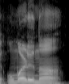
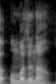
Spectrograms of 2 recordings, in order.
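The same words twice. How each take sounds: First: "उमड़ना" drawn out slowly with retroflex ṛ; slow down on the curled ṛ of "उमड़ना"; corrected flap. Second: "उमरना" with a plain r; wrong r sound. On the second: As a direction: say "उमरना" with tapped r, not flap ṛ. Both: Shown as a demonstration. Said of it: "तो नहीं उमरना नहीं".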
